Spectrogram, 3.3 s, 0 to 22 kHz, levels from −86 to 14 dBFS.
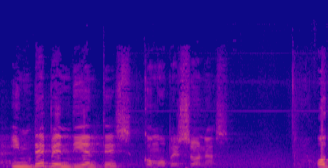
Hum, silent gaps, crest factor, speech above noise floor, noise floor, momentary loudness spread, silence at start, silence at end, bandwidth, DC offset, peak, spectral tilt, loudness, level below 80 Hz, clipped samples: none; none; 18 dB; 25 dB; -60 dBFS; 19 LU; 0 s; 0 s; 17 kHz; under 0.1%; -18 dBFS; -1.5 dB/octave; -34 LUFS; -70 dBFS; under 0.1%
